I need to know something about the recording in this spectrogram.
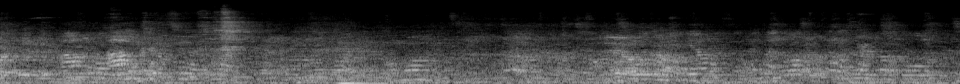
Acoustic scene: cafe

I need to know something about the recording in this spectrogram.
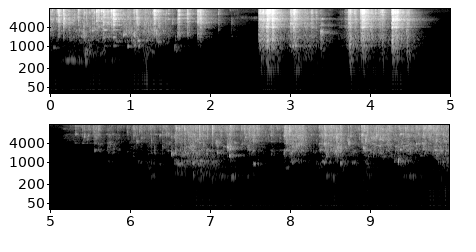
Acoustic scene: kitchen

